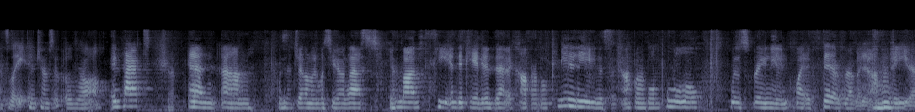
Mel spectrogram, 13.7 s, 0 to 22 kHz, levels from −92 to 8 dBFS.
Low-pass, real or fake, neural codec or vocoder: 7.2 kHz; fake; codec, 16 kHz in and 24 kHz out, 0.6 kbps, FireRedTTS-2 codec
